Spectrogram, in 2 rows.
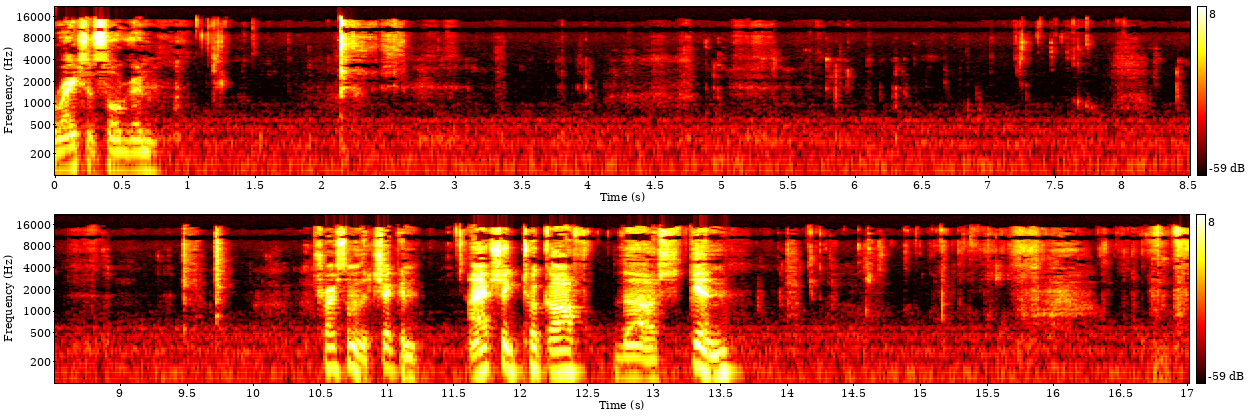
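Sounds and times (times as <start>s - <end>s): steady low hum: 0.0s - 17.0s
person chewing: 0.8s - 10.0s, 13.7s - 17.0s.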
